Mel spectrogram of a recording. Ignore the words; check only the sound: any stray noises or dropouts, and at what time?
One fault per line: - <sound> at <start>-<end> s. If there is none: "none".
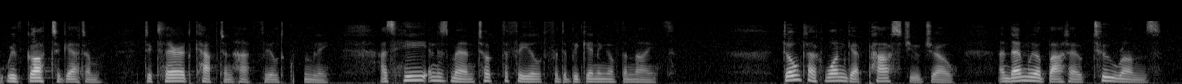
- dropout at 2.9-3.0 s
